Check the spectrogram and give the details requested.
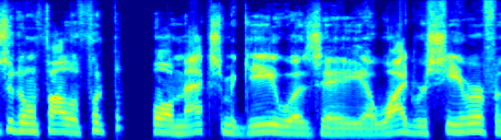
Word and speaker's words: Magee: uh the name though not spelled the same way pronounced the same way Max McGee I would also um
